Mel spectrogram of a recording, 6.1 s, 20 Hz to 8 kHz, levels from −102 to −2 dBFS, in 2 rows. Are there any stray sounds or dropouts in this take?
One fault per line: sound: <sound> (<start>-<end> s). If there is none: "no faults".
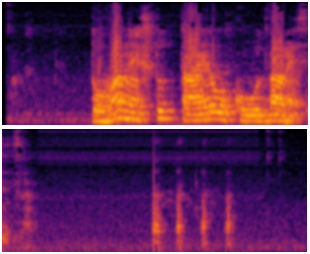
sound: laugh (4.5-5.4 s)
